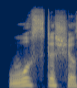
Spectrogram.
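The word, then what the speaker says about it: Worcestershire: simple just wora Therefore, going back to the pronunciation of the famous sauce by Lean Perins, it is wora worsha sauce.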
